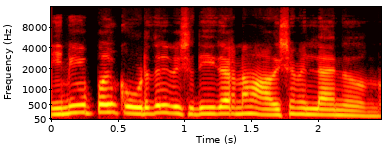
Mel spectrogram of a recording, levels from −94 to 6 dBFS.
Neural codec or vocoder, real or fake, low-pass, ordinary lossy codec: codec, 44.1 kHz, 3.4 kbps, Pupu-Codec; fake; 14.4 kHz; Opus, 32 kbps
